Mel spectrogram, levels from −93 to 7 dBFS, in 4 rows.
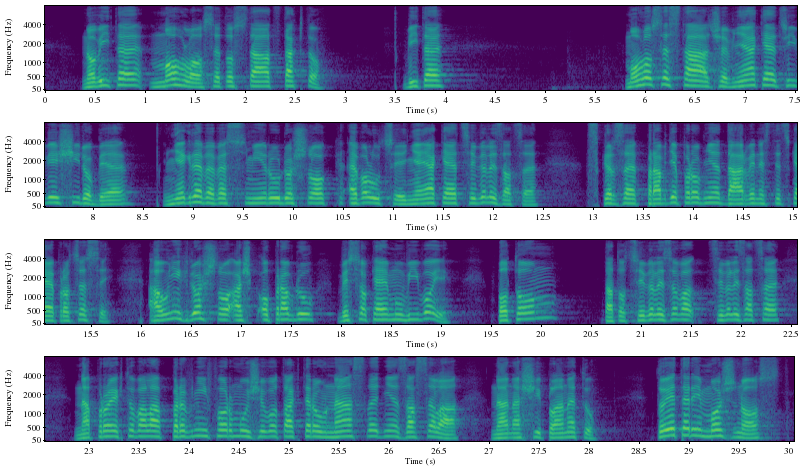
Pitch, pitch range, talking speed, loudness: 175 Hz, 155-190 Hz, 110 wpm, -22 LUFS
